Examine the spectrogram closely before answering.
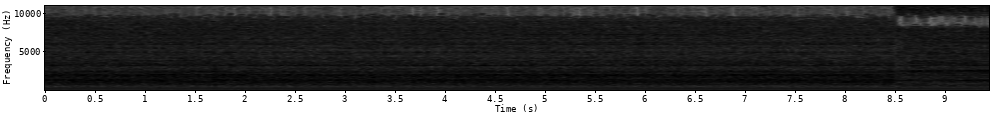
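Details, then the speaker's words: Honda EX1000 1,000-watt generator, choke off, 250 W light load, frequency between 50 and 60 Hz: single-cylinder holds steady, even hum at constant speed, no surging or misses; healthy. "So this light's a 250 load. It's a 1,000-watt generator, so we're about quarter speed. I think the idle, or I think the engine speed's perfect."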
